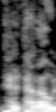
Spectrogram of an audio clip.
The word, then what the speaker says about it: 델타: 그리고 이걸 델타라고 읽어요. 에? 아니 수학을 지금 싫어하는 학생들 있다. 삼각형이 아니라 델타라고 해요. 델타.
